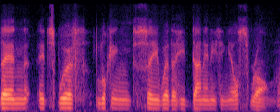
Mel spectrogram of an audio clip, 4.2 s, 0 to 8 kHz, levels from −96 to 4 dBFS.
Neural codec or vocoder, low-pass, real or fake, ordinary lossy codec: none; 7.2 kHz; real; AAC, 48 kbps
